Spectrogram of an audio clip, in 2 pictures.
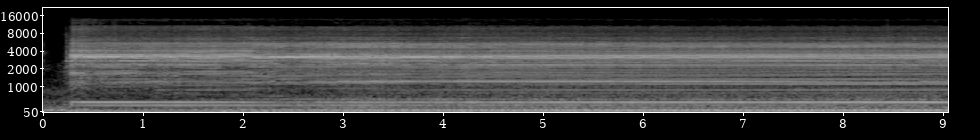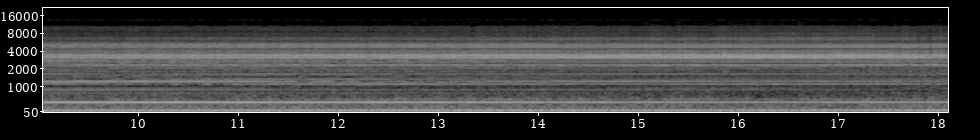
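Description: Tecumseh hermetic compressor of a True T-23F reach-in freezer kicking on abruptly about a quarter second in, then running loudly and steadily with a low hum and a steady whine. The loud start-up is what the technician suspects is liquid refrigerant flooding back to the compressor.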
